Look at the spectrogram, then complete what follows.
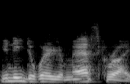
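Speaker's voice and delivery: hushed, confidential stage whisper. Retelling what a lady in a grocery store said: imitating a half-whisper. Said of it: "just whispers in my ear".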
